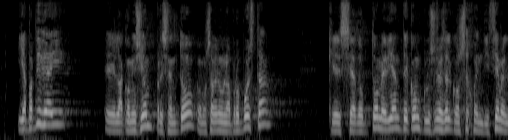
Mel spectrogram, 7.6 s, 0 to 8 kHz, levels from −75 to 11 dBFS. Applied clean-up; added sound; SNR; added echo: none; none; none; none.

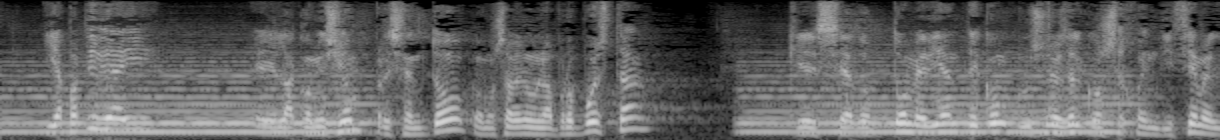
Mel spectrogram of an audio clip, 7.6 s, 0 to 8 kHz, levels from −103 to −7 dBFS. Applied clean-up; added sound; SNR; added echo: none; Bowed string instrument; 4 dB; none.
